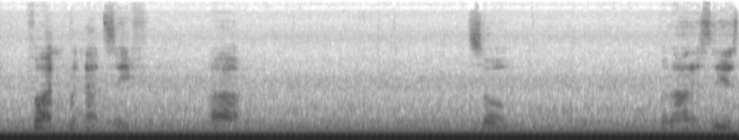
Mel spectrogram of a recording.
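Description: A car engine holds a loud, steady low drone from inside the moving vehicle, with a person talking in short bursts over it.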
